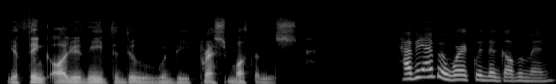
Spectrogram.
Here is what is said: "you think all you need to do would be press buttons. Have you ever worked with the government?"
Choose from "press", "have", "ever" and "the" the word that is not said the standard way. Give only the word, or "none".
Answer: none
